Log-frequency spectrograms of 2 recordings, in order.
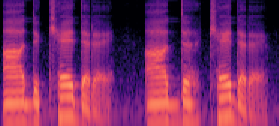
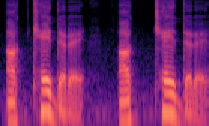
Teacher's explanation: if we simply assimilate these consonants, we can change that letter de into a ke and say akedere, akedere, which is much easier to pronounce.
